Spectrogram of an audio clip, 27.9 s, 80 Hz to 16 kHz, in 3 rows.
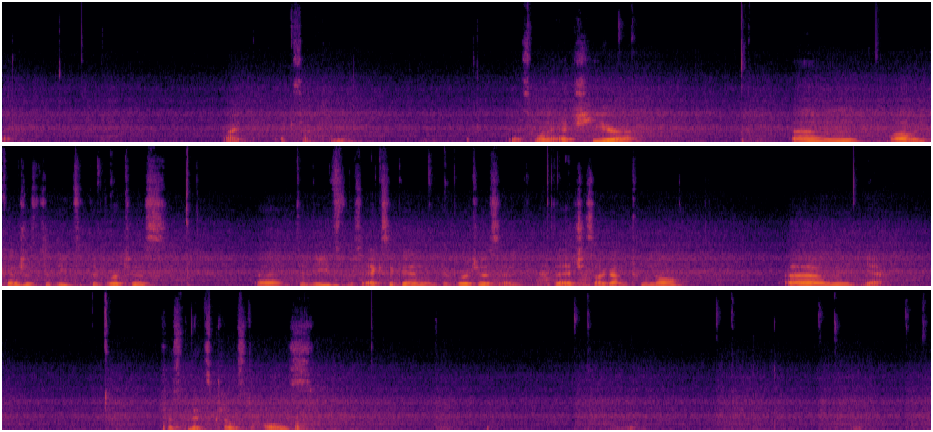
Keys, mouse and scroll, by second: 0.3 middle click, 1.8 middle click, 2.2 middle click, 6.0 middle click, 6.4-8.3 drag, 7.6 g, 8.3 middle click, 10.5-12.4 drag, 11.3 x, 16.0 middle click, 16.7 middle click, 16.9-18.1 middle drag, 18.4 middle click, 18.6-20.4 middle drag, 24.4-27.8 middle drag.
